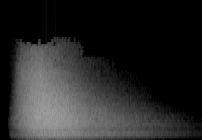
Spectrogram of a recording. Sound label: Camera Motion Mid Reverb; シーン・カメラモーション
